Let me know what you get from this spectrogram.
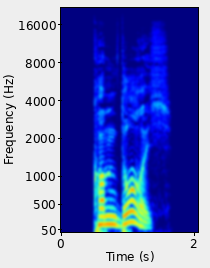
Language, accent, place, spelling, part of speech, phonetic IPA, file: German, Germany, Berlin, komm durch, verb, [ˌkɔm ˈdʊʁç], De-komm durch.ogg
- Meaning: singular imperative of durchkommen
